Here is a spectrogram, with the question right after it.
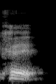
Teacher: स्पर्श व्यंजन कंठ ध्वनि, अघोष और महाप्राण ध्वनि है।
